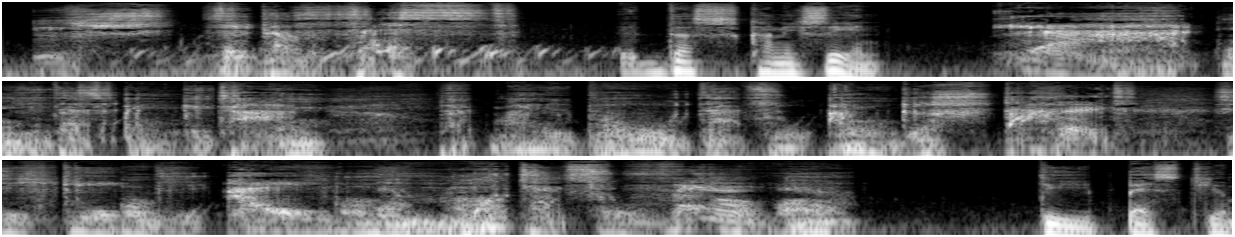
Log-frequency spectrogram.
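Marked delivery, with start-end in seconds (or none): 0.1-2.0 slow, hissing creature; monster voice. Acted. 2.4-3.3 put-on higher young girl voice. Girl answers. 3.8-12.5 eerie creature voice; monster voice. Acted.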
